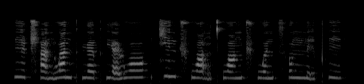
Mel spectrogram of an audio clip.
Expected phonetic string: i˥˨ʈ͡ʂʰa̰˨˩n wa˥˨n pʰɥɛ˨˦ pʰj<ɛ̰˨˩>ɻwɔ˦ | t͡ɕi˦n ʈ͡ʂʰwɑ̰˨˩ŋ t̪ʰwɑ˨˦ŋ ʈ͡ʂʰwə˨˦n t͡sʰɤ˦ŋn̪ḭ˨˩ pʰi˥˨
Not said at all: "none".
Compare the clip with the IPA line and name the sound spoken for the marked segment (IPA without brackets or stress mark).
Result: ɛ̰˨˩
